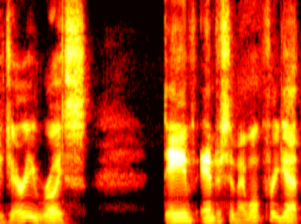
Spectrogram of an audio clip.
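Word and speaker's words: Jerry Reuss: Jerry Roy Jerry Roy I'll never forget how to pronounce his name check that video he sent me a video telling me how to pronounce his name correctly Jerry Royce Dave Anderson I won't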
